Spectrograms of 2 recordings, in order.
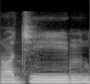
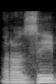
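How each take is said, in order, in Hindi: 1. बीच का व्यंजन j की आवाज़ है। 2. बीच का व्यंजन j की आवाज़ नहीं है। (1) "जीम से रजीम" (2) "रजीम नहीं"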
